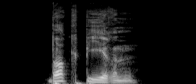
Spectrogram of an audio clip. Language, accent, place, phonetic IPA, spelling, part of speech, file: German, Germany, Berlin, [ˈbɔkˌbiːʁən], Bockbieren, noun, De-Bockbieren.ogg
- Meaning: dative plural of Bockbier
